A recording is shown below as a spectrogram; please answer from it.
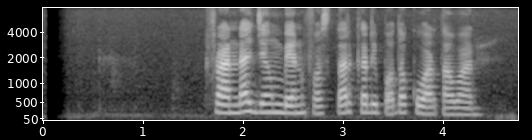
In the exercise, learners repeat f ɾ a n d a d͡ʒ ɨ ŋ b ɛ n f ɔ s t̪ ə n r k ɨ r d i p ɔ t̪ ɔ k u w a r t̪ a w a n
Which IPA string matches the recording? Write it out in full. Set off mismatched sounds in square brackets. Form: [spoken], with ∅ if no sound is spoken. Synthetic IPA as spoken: f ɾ a n d a d͡ʒ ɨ ŋ b ɛ n f ɔ s t̪ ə [∅] r k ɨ r d i p ɔ t̪ ɔ k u w a r t̪ a w a n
